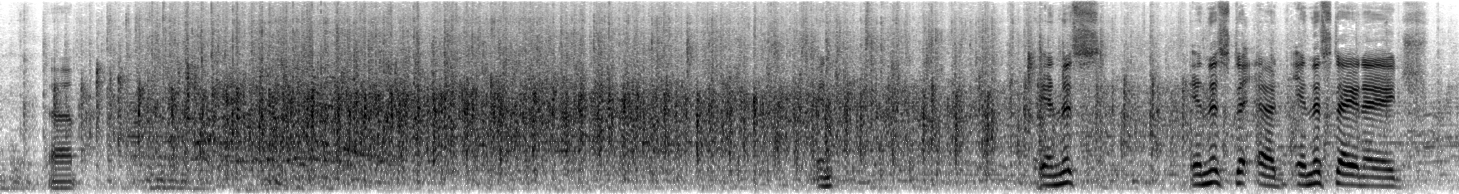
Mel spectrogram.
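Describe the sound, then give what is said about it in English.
A large crowd erupts in sustained applause and cheering at an announcement event for Cornell and the Technion, loud and steady for about ten seconds before tapering off as a man's voice begins speaking over the fading claps. “If they give a loud enough cheer, maybe we'll hear them all the way over here.”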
